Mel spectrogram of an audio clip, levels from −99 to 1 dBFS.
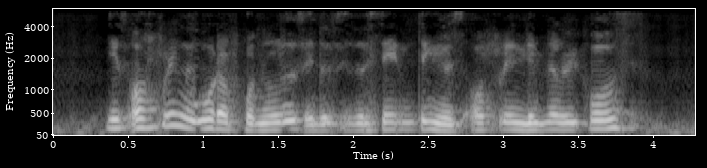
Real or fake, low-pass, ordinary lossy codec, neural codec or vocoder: fake; 5.4 kHz; none; codec, 16 kHz, 1 kbps, FreqCodec, larger model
